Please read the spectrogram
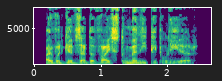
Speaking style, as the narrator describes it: Moses grumbled over his mug

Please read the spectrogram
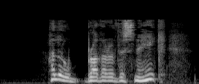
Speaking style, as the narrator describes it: panted Hiccup

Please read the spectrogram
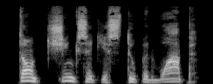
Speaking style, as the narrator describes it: hissed Oliver

